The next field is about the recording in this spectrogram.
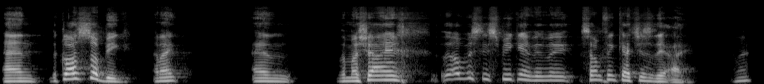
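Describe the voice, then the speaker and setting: A man's voice: sits high, unhurried. A man hosting a podcast, telling a story with energy and acting out the lines of the people in it. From not Egyptian. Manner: animated storyteller, acts out quoted lines. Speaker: podcast host. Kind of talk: casual conversation.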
